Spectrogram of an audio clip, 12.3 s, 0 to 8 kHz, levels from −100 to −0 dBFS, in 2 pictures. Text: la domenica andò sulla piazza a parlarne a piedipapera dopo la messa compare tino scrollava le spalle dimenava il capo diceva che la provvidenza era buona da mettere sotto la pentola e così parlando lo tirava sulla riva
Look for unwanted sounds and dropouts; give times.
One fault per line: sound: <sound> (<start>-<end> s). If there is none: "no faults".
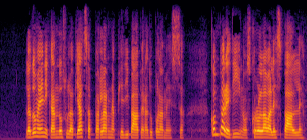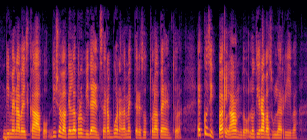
no faults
